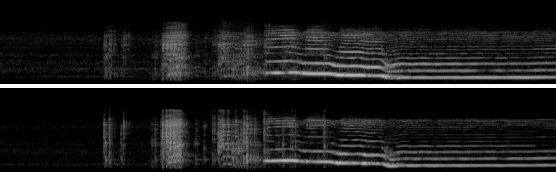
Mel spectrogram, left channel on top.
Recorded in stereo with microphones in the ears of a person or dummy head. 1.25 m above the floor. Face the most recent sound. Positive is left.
turn(degrees=40)  # may be behind; listen again after turning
